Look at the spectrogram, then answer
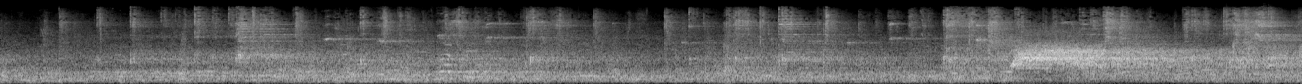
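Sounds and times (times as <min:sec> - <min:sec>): fencing blades clicking: 0:11.0 - 0:13.0.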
